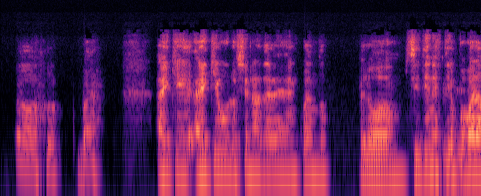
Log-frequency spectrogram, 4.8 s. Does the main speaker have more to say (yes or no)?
yes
